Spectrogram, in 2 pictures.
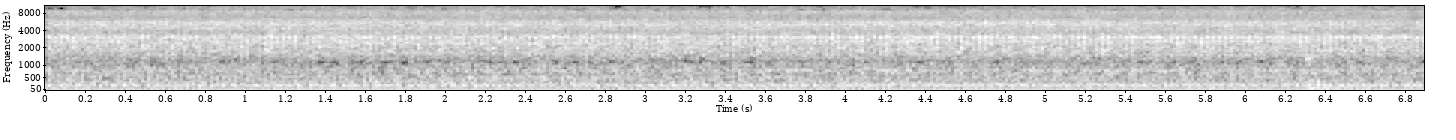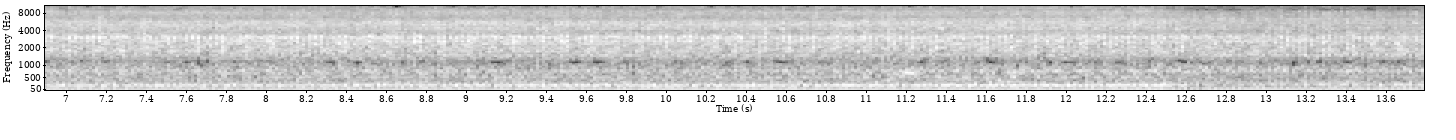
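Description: Kubota tractor's diesel engine running steadily while its front-end loader holds a raised load. Near the end the engine note changes and gets slightly quieter.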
